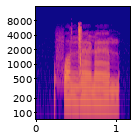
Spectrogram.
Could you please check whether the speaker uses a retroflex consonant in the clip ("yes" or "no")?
yes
